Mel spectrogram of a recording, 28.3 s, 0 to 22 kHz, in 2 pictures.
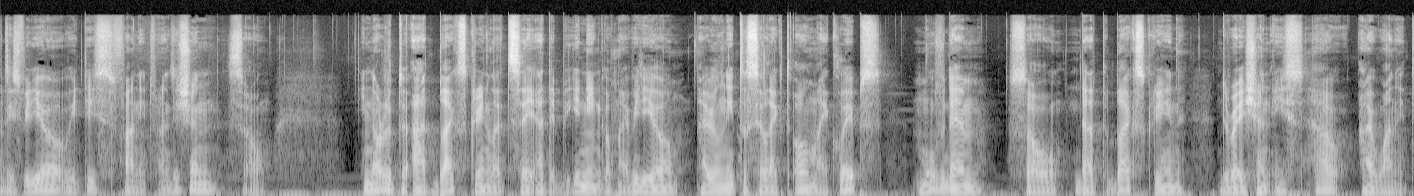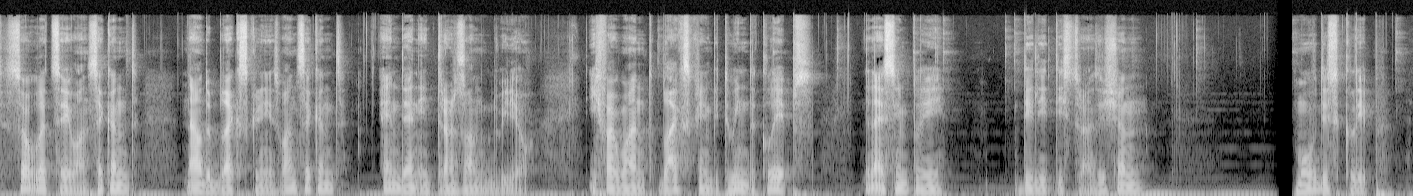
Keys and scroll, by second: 3.0 space, 15.2 space, 19.3 space, 25.4 BackSpace.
